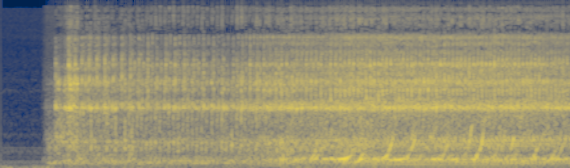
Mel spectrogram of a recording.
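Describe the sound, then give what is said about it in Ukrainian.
A motorboat engine kicks in after a brief moment and runs at a steady, fast, rattling drone, loud, with no voices over it, as the boat is taken out into a bay and driven forward at speed. “Незнайомець вивів човна в затоку, скинув газ і впевнено погнав уперед.”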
